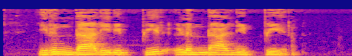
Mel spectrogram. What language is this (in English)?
Tamil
